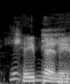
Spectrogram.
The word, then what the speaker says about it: halfpenny: So you get it's pronounced halfpenny. Halfpenny. Halfpenny.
